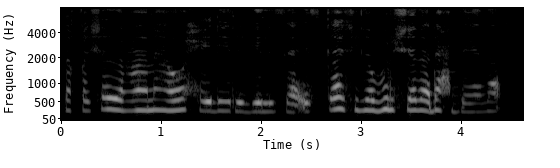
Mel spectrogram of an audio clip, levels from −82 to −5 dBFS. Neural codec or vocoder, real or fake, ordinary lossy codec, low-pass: none; real; none; none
